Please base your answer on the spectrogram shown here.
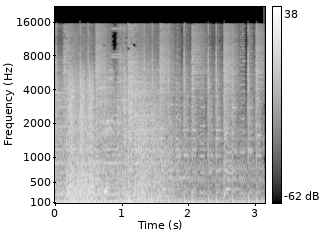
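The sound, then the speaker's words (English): Gunfire in a video game while the player hunts for a satellite, as dense, rapid bursts of shots pile into a loud, continuous clatter that holds steady throughout. “It still doesn't say mission complete, and people are shooting at me.”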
